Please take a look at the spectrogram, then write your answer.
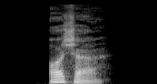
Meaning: apple of Sodom (Calotropis procera)
- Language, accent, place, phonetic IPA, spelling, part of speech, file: German, Germany, Berlin, [ˈɔʃɐ], Oscher, noun, De-Oscher.ogg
